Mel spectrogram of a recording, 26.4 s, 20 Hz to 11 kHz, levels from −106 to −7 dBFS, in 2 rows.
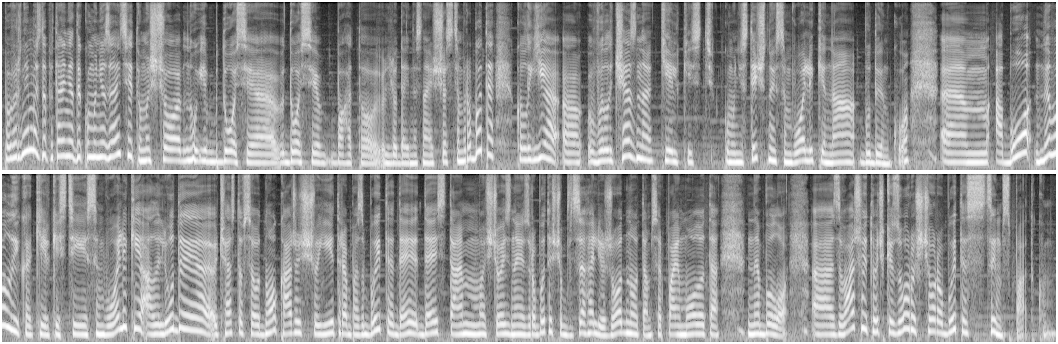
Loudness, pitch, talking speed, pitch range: -13 LUFS, 190 Hz, 150 wpm, 180-230 Hz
